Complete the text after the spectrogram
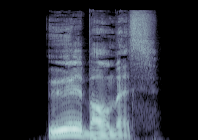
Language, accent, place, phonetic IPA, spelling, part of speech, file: German, Germany, Berlin, [ˈøːlˌbaʊ̯məs], Ölbaumes, noun, De-Ölbaumes.ogg
- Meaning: genitive of Ölbaum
